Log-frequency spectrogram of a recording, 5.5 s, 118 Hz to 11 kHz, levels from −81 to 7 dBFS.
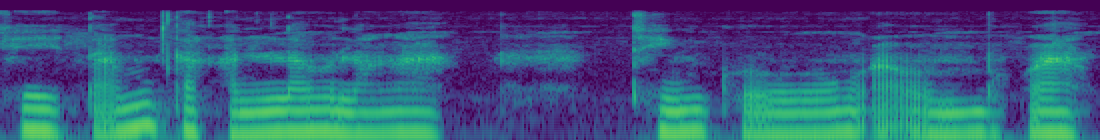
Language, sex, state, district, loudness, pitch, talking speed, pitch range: Mizo, female, Mizoram, Aizawl, -20 LUFS, 150 Hz, 130 wpm, 145-155 Hz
